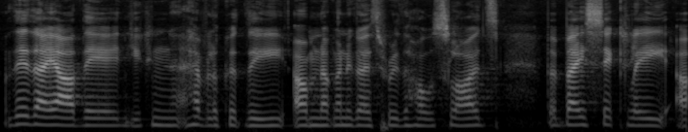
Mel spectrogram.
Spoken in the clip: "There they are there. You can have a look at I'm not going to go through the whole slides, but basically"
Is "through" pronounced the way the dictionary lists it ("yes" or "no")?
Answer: yes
